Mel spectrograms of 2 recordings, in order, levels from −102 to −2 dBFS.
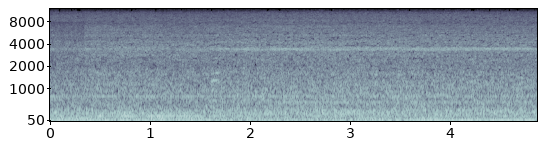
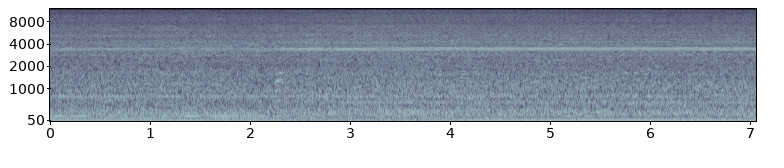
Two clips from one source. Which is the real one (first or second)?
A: second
